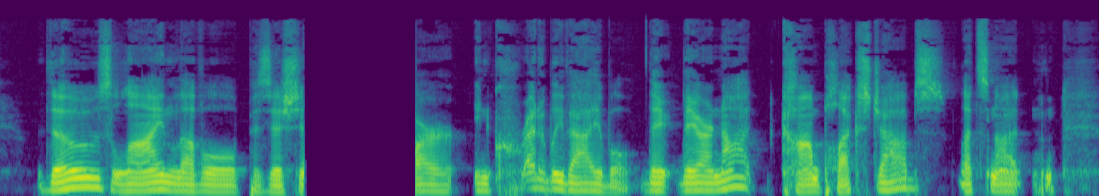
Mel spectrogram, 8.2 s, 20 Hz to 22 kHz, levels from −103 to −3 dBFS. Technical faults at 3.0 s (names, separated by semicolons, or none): audio dropout to silence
